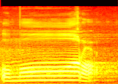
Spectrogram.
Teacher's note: untuk bacaan rnya dibaca tebal ya karena huruf yang di belakangnya yaitu wau sukun ya maka ini dibaca tebal umur ya dengan posisi pangkal lidah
